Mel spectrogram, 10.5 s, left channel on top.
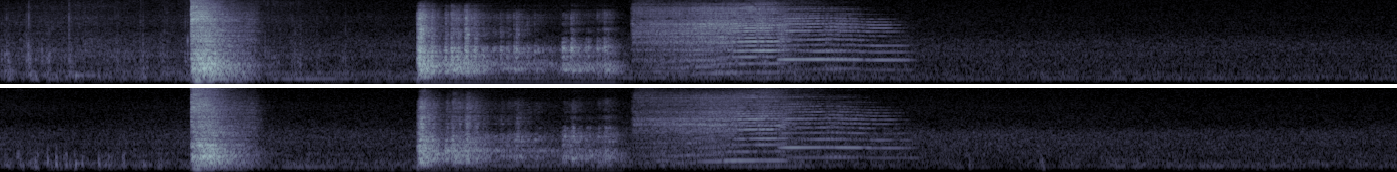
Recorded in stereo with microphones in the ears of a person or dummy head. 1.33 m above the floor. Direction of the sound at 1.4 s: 25° left (ahead or behind).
